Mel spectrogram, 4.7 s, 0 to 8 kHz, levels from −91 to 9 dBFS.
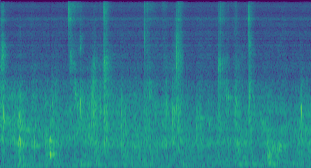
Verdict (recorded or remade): remade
